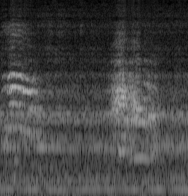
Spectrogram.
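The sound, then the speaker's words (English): Two drawn-out cat meows from the video game Stray, made by pressing the meow button over and over, a couple of seconds apart and fairly clear, over a steady low electrical hum with no one talking. “But here's a video of me playing Stray and me hitting the meow button over and over again.”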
